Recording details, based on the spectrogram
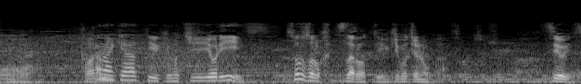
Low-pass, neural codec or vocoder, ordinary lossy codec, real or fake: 7.2 kHz; none; none; real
